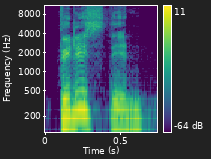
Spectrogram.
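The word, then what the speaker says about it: Filastin: Free Fallstine is like Philistine is how you say it is actually how you say it in in like he's he's saying it in the in the correct way in the Arabic pronunciation. He's saying it in the OG way.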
